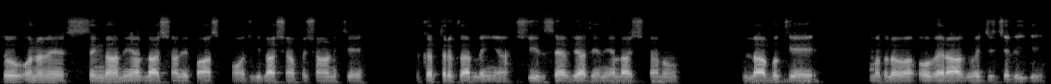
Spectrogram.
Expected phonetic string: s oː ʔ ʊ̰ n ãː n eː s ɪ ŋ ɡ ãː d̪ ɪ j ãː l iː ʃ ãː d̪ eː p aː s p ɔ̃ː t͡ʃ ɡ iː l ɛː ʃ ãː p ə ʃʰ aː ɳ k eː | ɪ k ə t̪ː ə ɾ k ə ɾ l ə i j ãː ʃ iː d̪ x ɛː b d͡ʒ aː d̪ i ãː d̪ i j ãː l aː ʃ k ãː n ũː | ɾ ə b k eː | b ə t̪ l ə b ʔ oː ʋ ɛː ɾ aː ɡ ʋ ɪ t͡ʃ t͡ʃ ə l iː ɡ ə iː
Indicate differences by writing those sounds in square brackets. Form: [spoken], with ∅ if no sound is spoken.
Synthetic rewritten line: s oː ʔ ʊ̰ n ãː n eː s ɪ ŋ ɡ ãː d̪ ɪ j ãː l [aː] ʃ ãː d̪ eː p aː s p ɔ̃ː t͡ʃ ɡ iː l [aː] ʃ ãː p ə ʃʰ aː ɳ k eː | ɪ k ə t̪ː ə ɾ k ə ɾ l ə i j ãː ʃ iː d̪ [s] ɛː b d͡ʒ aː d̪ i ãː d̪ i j ãː l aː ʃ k ãː n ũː | [l] ə b k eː | [m] ə t̪ l ə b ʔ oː ʋ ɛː ɾ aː ɡ ʋ ɪ t͡ʃ t͡ʃ ə l iː ɡ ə iː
